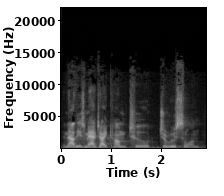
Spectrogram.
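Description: A man in his sixties preaching a sermon at a pulpit, animated, with bursts of loud acted quotes, speaking into a stand mic in a church sanctuary. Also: fairly high pitch, moderate pace. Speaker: pastor. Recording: reverberant church hall.

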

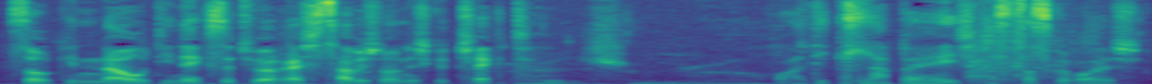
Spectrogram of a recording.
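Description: A German-speaking man with a cold, slightly hoarse, giving chatty commentary while playing a horror game and talking to his character. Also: mid-range voice, normal speed, background noise. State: has a cold, clearing his throat. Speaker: let's play gamer. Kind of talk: casual gameplay commentary.

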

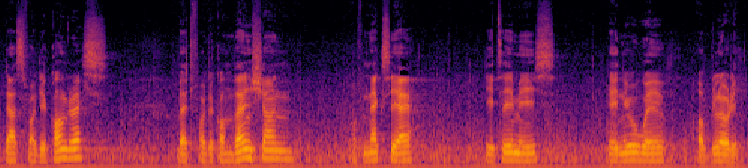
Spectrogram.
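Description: A man's voice: mid-range voice, fairly even intonation, takes it slowly, long pauses, a little mellow, a little hiss or hum. An older man with a Nigerian accent, a pastor pronouncing blessings in rhythmic, repeated declarations into a handheld mic on a large studio stage. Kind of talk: sermon blessing.

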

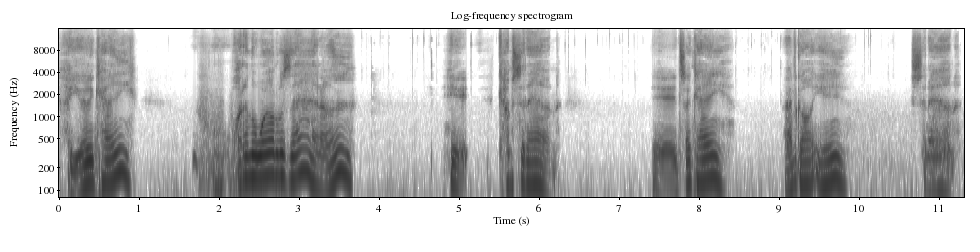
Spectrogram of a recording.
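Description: An Australian man playing a tender, doting young husband in an intimate ASMR audio roleplay, with a soft, breathy voice. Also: medium pitch, no echo, exaggerated voice. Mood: soothing, concerned.

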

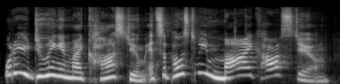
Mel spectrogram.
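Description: Woman playing a huffy, animated schoolgirl. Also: fairly high pitch, fairly quick, pitched above the performer's own voice, heavily acted. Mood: annoyed. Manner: insistent, huffy. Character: exasperated, defensive, easily scared schoolgirl. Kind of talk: hammy comic audiobook reading.

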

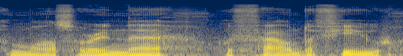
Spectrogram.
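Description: Low-pitched, mellow man narrating a repair. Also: monotone, normal speed. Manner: matter-of-fact, step-by-step explaining. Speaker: host of a radio repair channel. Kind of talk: informal scripted-sounding voice-over narration of a repair.

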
